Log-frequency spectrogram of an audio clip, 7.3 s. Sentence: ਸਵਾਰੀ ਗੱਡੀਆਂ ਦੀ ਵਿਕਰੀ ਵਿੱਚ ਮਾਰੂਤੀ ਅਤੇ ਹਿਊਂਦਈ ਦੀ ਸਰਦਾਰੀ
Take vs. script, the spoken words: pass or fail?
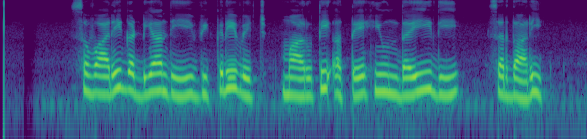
pass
